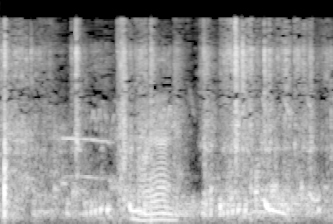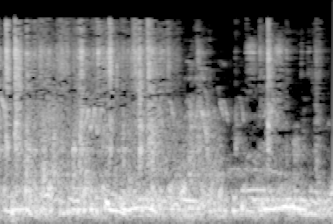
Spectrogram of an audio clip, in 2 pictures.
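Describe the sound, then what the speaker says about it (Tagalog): Pigeons coo repeatedly in low, rolling calls during a derby training session, with someone speaking intermittently over the birds and some higher chirps mixed in. "Ayun sila mga kalapatids, no?"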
